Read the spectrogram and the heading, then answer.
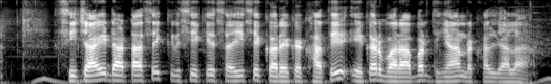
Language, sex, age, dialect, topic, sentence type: Bhojpuri, male, 31-35, Western, agriculture, statement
